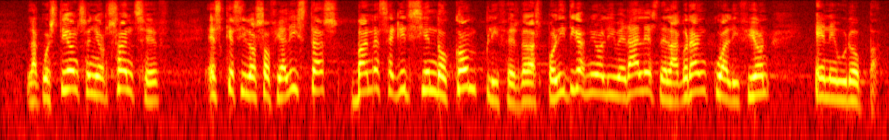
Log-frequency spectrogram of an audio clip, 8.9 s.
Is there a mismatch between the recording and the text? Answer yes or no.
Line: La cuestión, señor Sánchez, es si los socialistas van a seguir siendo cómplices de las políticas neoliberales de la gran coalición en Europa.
no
